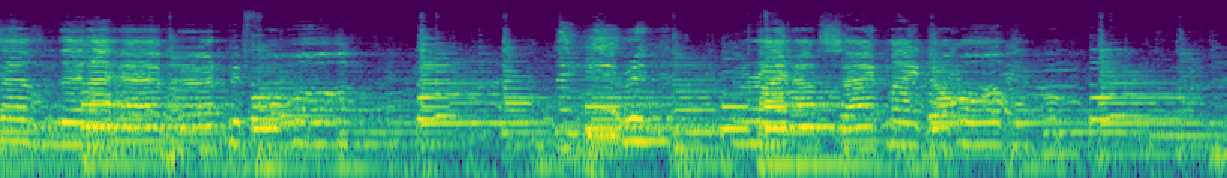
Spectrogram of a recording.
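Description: Live acoustic music: two acoustic guitars played together, with a voice singing over them.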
